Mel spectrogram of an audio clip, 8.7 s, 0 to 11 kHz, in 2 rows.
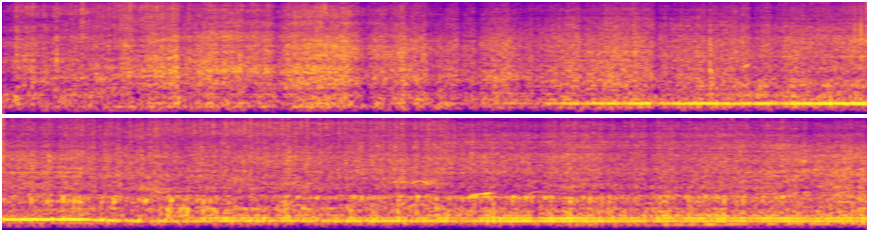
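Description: Porsche 911 flat-six engine running at a steady pitch as the car rolls slowly past. It grows louder about three seconds in, and its note shifts once about five seconds in.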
